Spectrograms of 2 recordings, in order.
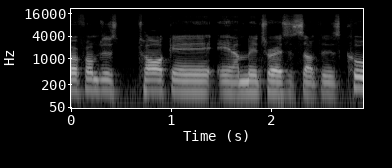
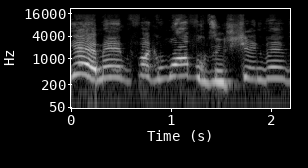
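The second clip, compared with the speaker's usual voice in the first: much higher, louder offhand dad on the phone; higher, louder lazy dad; 11 semitones higher, 3 dB louder, slower than usual. Retold or imitated. Dad's phone call voiced.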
